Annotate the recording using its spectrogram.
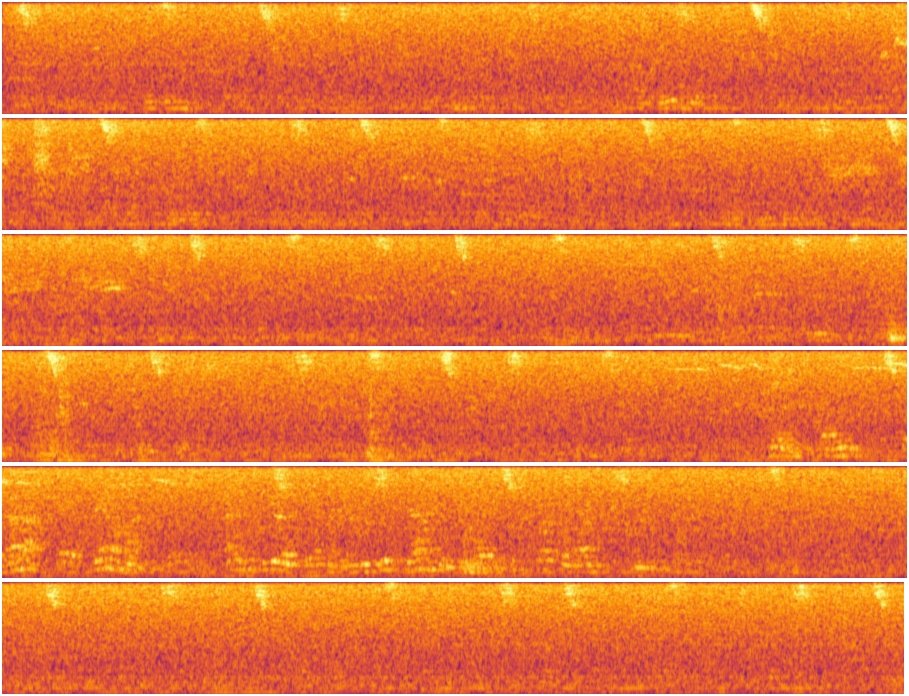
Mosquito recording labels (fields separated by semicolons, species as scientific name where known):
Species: no mosquito; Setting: insect culture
